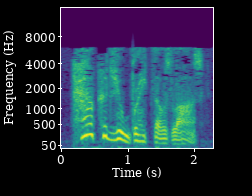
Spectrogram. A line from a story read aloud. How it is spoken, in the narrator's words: Thraken sighed wearily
